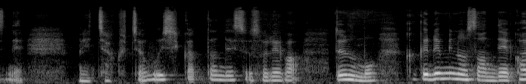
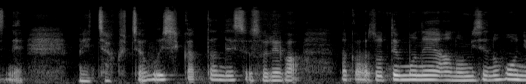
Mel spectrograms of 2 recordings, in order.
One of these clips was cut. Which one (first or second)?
first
